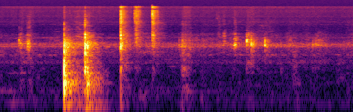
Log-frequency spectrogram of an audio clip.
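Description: Two heavy thumps about a second in, then a few sharp knocks, from dough and a wooden rolling pin being handled on a kitchen counter.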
